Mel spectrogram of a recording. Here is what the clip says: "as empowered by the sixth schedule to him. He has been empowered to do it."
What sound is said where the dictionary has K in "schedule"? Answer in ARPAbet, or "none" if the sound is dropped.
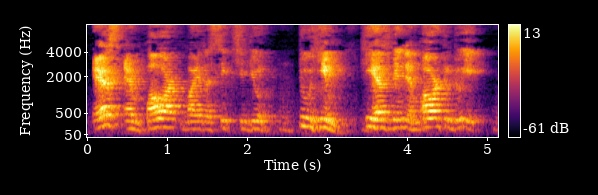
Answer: none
